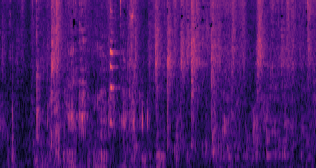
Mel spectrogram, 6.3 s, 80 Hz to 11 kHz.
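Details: Two young English Bulldogs, roughly one year old, recorded on 3 December 2015; rough, low snorting grunts and snuffles repeat throughout, with brief sharper clicks and huffs in between.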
